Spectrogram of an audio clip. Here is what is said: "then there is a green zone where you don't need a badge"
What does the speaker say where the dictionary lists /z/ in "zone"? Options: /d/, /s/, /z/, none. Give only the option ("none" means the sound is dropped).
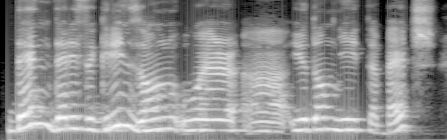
/z/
